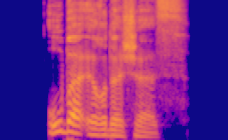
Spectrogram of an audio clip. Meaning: strong/mixed nominative/accusative neuter singular of oberirdisch
- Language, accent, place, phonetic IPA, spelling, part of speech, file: German, Germany, Berlin, [ˈoːbɐˌʔɪʁdɪʃəs], oberirdisches, adjective, De-oberirdisches.ogg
